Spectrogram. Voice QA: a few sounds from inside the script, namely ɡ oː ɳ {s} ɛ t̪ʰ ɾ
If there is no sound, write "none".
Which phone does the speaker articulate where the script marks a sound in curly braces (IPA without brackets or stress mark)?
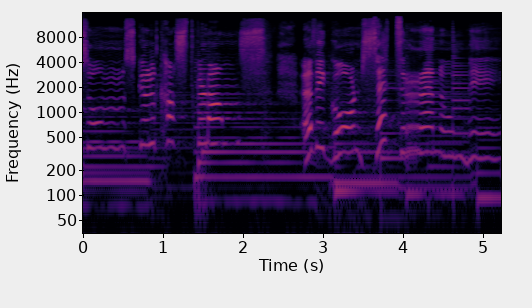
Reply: s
